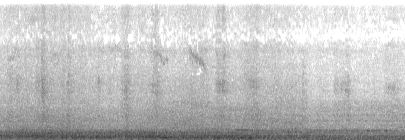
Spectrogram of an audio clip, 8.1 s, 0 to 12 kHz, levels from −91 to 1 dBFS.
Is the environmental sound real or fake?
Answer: fake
